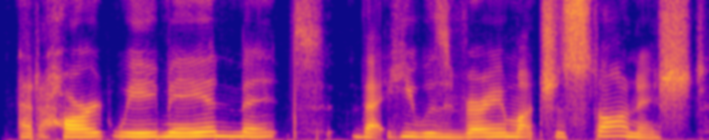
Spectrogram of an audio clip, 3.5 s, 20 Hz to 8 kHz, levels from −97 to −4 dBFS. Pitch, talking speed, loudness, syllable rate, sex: 230 Hz, 185 wpm, -18 LUFS, 4.8 syllables/s, female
